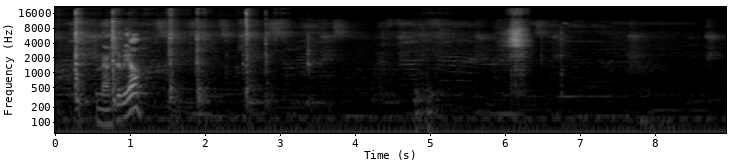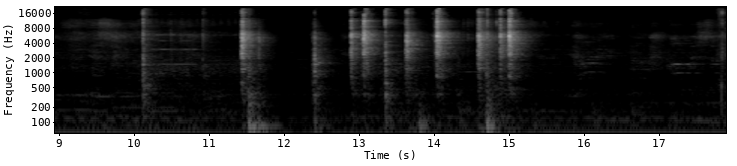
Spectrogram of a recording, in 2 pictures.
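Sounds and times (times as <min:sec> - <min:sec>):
background music: 0:00.0 - 0:17.9.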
